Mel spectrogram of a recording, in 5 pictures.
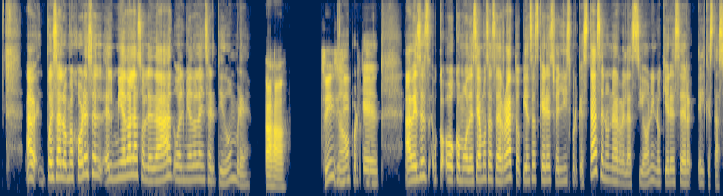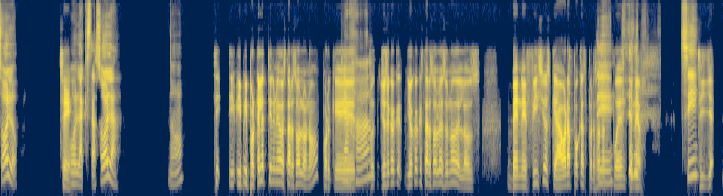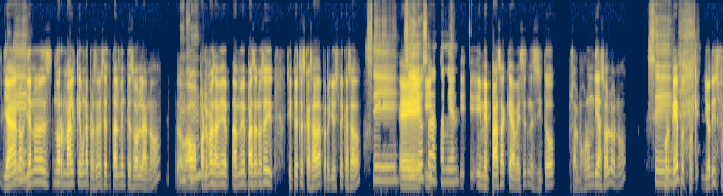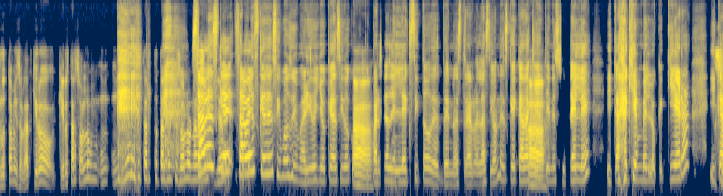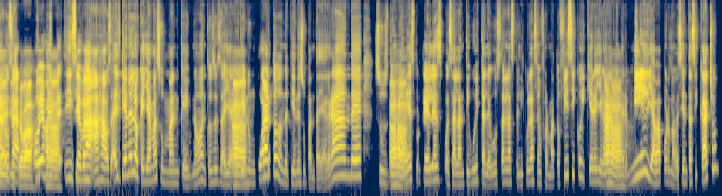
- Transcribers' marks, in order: tapping; chuckle; laugh; other background noise; laughing while speaking: "cada"; "DVD" said as "devedes"
- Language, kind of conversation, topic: Spanish, unstructured, ¿Crees que las relaciones tóxicas afectan mucho la salud mental?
